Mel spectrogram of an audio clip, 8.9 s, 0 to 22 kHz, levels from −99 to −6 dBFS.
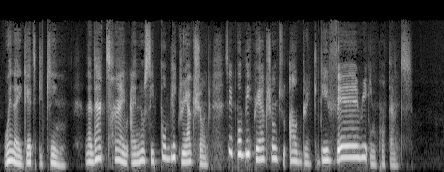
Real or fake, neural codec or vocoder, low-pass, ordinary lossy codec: fake; codec, 32 kHz, 1.9 kbps, SNAC; 14.4 kHz; MP3, 64 kbps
